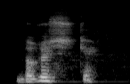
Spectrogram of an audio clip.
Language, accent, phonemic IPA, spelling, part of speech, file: French, Canada, /bʁysk/, brusques, adjective / verb, LL-Q150 (fra)-brusques.wav
- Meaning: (adjective) plural of brusque; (verb) second-person singular present indicative/subjunctive of brusquer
